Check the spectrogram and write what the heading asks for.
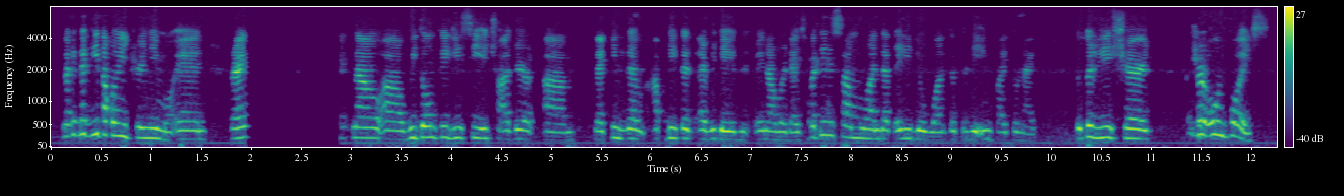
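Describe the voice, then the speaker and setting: A woman's voice: on the high side, creaky. A woman with a Filipino accent hosting a casual online interview, hesitant with many fillers and restarts. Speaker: host, coach. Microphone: video call. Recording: dull lo-fi call audio with faint hum.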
